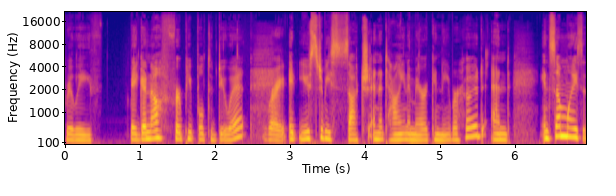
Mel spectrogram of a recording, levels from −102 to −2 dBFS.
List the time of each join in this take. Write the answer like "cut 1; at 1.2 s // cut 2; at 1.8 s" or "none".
cut 1; at 3.0 s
